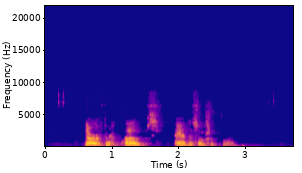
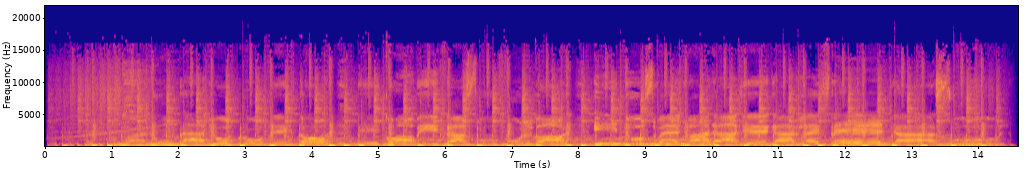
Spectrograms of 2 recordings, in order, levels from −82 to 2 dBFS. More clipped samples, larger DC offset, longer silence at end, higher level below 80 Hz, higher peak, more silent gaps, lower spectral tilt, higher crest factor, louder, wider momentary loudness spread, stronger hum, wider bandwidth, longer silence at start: neither; neither; first, 0.95 s vs 0.05 s; second, -58 dBFS vs -20 dBFS; about the same, -2 dBFS vs 0 dBFS; neither; first, -8.5 dB/octave vs -5 dB/octave; first, 18 dB vs 12 dB; second, -17 LUFS vs -12 LUFS; first, 20 LU vs 3 LU; neither; second, 6.8 kHz vs 16.5 kHz; first, 0.6 s vs 0.05 s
